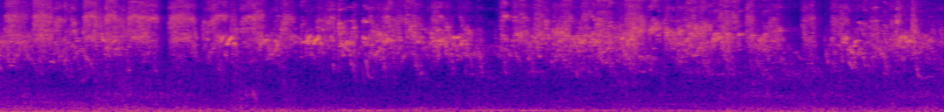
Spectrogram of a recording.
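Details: Budgerigar colony in an aviary: a dense, continuous wash of high chirps and warbling chatter from many birds at once, with a steady low hum underneath.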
